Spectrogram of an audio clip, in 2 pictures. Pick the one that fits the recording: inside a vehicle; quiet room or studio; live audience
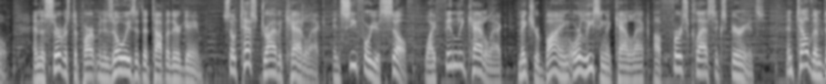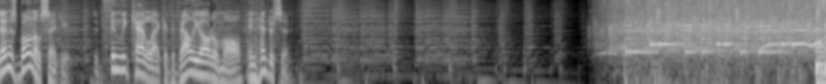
live audience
